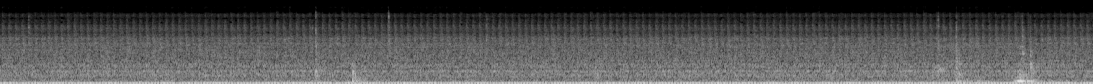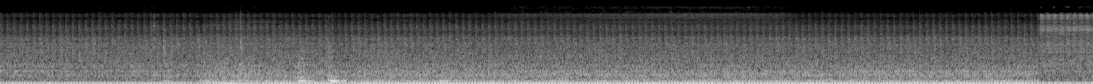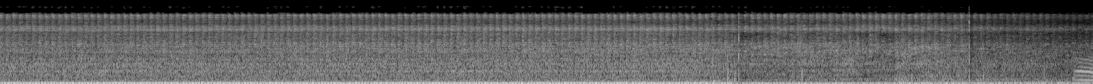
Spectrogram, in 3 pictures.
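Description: Semi tractor's Paccar MX-13 diesel idling steadily, with a few short metallic knocks. A steady hiss comes in about two-thirds of the way through.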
